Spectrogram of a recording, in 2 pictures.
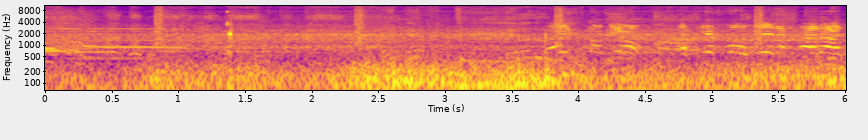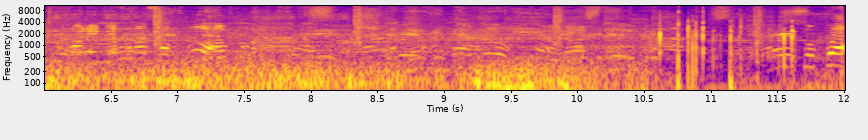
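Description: Wind buffeting a camera microphone during a tandem parachute descent under an open canopy, a steady uneven rumble, with a few sharp knocks near the end.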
